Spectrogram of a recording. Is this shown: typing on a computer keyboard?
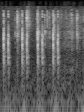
yes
